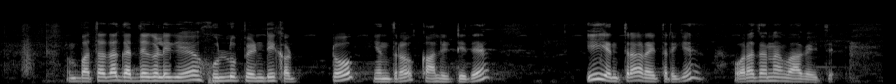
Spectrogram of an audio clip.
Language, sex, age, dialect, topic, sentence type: Kannada, male, 18-24, Mysore Kannada, agriculture, statement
